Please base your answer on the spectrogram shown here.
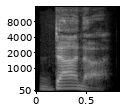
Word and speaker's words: Dana: Dana Bash, pronounced Dana there, reassuring viewers that CNN does not, in fact, hate America.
